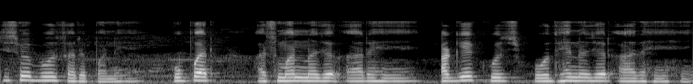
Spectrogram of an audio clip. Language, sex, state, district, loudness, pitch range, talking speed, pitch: Hindi, male, Jharkhand, Ranchi, -18 LUFS, 140-165 Hz, 155 wpm, 155 Hz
